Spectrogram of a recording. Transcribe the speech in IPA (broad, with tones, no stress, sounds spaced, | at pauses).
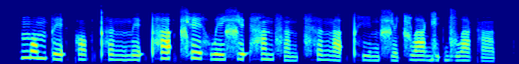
m ɔ˥˧ m p e˨ ʔ k ɔ˨ k̚ t̪ʰ ə˨˩ ŋ m e˨ ʔ pʰ a˦ ʔ t͡ɕʰ e˥˧ h w e˧ ɕ e˦ ʔ h ã˥˧ n s ã˨˩ n t͡sʰ ə˧ ŋ a˨ ʔ pʰ i˨˩ n ɕ ə˨˩ t͡ɕ w a˧ ɡ i˦ ʔ d͡z w a˥˧ k ã˨ t̚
